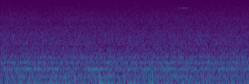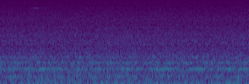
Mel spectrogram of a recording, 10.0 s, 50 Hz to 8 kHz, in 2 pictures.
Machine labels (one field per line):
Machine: fan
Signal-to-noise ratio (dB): 6 dB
